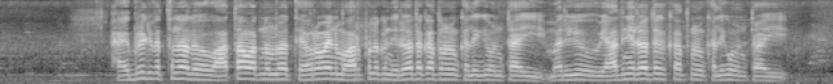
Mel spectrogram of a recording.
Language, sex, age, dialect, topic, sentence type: Telugu, male, 18-24, Utterandhra, agriculture, statement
